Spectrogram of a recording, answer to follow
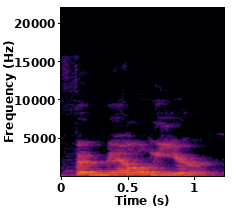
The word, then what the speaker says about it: familiar: Pay attention to the pronunciation of this word. به pronunciation این کلمه دقت کن. Family که دیدی این میشه familiar. Familiar. Lear. Familiar. Familiar. استرسش هم اوله. Familiar. Familiar نه. Familiar.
